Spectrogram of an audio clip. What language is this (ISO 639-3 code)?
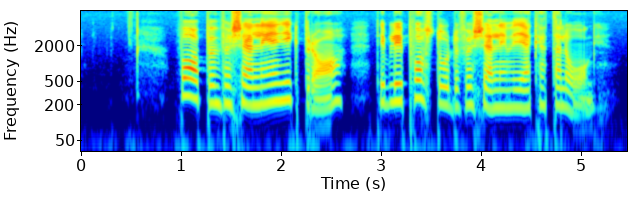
swe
